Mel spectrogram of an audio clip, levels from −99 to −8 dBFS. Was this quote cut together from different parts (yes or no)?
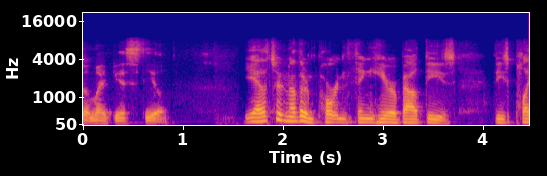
no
